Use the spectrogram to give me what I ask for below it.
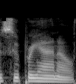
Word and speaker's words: Supriano: My name's Sue Supriano.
